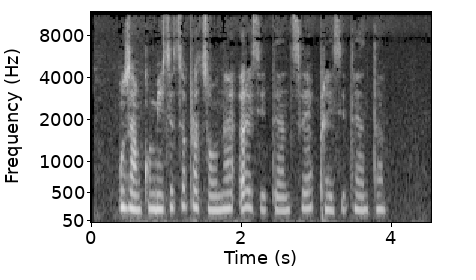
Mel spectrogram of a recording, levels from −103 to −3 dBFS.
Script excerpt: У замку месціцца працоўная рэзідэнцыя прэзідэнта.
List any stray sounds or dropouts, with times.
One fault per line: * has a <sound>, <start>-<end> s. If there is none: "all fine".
all fine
